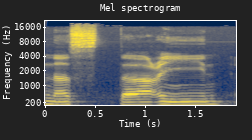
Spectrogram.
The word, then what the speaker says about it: nasta'in: Untuk koreksiannya, pengucapan ain kurang masuk pada makhrajnya. Ada beberapa ain tadi, rabbil alamin, alhamdulillahi rabbil alamin, alamin, iyyaka na'budu wa iyyaka nasta'in, ain, jangan nasta'in, kurang pas, kurang bobot pada ainnya, kurang pengucapannya. Nasta'in siratal ladzina an'amta 'alaihim.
